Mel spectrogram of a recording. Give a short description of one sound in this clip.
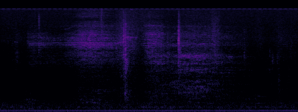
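A man shifts in a chair with soft rustling and creaks.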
